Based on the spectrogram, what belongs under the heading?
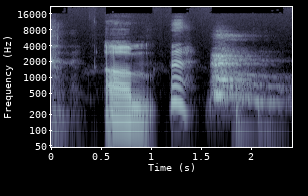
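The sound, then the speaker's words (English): A dog named Duke barks three times, loud, drawn-out yelping barks with short pauses between them, the last one longest and trailing off. “Duke's freaking out. Duke's a dog.”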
